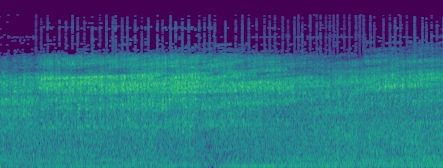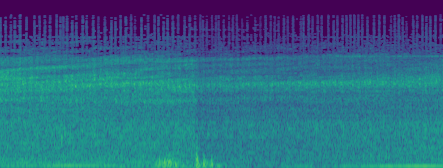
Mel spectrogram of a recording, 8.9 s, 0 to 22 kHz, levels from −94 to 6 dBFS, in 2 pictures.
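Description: Nothing in this audio comes across as a technical fault; it just runs along steadily with no glitches to point at.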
